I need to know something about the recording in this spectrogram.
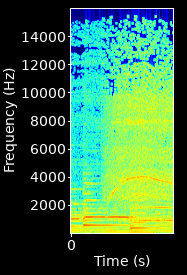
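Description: Instrumental background music with sustained keyboard notes. Under it, from about half a second in, a small electric drill runs with a high whine that rises and then falls as it bores into the bamboo tube.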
